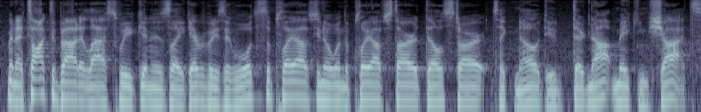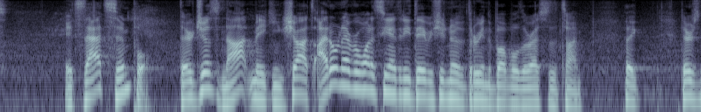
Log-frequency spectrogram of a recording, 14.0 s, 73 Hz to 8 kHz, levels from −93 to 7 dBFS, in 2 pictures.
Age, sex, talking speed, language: 20-39, male, 265 wpm, English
